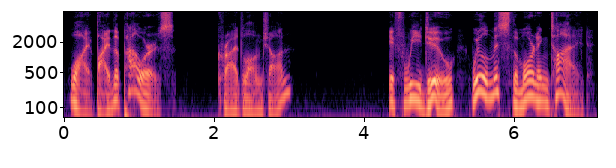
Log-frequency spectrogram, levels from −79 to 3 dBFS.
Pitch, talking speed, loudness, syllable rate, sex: 125 Hz, 125 wpm, -18 LUFS, 3.4 syllables/s, male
